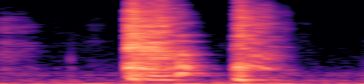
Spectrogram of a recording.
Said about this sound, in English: I don't know what's happening. Talking about emotional stuff makes me cough sometimes.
